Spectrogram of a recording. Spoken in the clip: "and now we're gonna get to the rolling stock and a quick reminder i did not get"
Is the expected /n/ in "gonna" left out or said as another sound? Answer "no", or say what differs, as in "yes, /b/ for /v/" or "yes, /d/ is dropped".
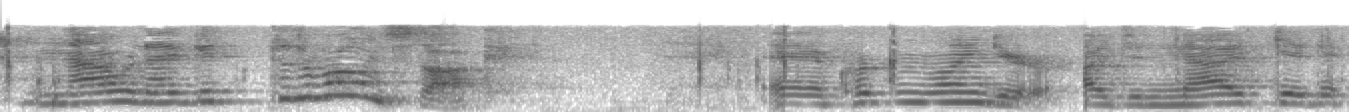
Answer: yes, /n/ is dropped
